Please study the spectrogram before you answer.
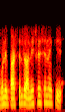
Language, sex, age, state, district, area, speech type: Assamese, male, 18-30, Assam, Dibrugarh, urban, conversation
